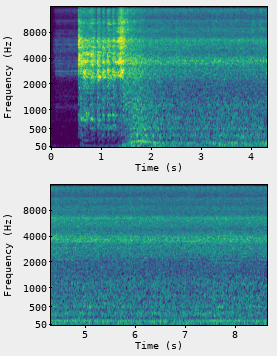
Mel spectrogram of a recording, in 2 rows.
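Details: High-mileage Lexus GX470 2UZ-FE, first start after timing belt, water pump and valve adjustment, coolant topped up for self-bleeding: cranks briefly, catches cleanly and settles into a smooth idle with no knocks or ticks. Normal start and idle.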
